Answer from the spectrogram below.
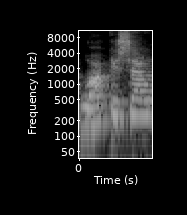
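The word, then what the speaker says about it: Waukesha: pronounce the city name how do you say that wakesha wakasa wakesha Wisconsin three of her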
